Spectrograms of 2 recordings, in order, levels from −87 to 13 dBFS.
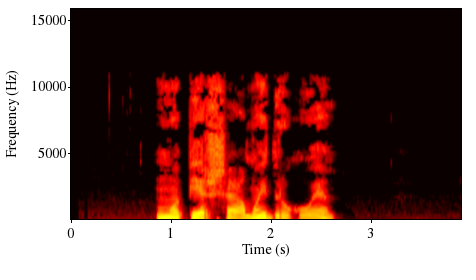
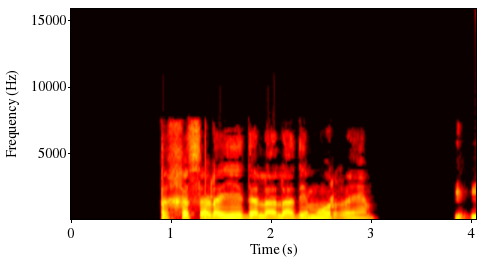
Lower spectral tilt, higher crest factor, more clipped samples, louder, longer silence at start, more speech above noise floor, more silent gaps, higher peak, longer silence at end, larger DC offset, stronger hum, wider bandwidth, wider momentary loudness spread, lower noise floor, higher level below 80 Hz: about the same, -5.5 dB/octave vs -6 dB/octave; about the same, 18 dB vs 16 dB; neither; second, -19 LUFS vs -14 LUFS; about the same, 0.85 s vs 0.9 s; second, 56 dB vs over 77 dB; second, none vs 3.08-3.83 s; second, -4 dBFS vs 0 dBFS; first, 1.3 s vs 0 s; neither; neither; first, 11.5 kHz vs 8 kHz; second, 8 LU vs 14 LU; second, -74 dBFS vs under -90 dBFS; second, -68 dBFS vs -52 dBFS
